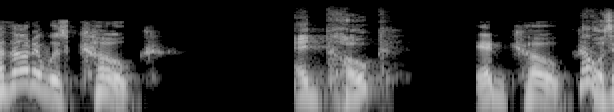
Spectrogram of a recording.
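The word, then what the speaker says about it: Koch: the right wing industrialist no they're the Coke brothers it's spelled the same way it's spelled the same way one's or one's Coke and one's cootch there's no [ __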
